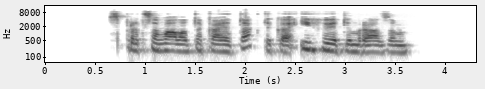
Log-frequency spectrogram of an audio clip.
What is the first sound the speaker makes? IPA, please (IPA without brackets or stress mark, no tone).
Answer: s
